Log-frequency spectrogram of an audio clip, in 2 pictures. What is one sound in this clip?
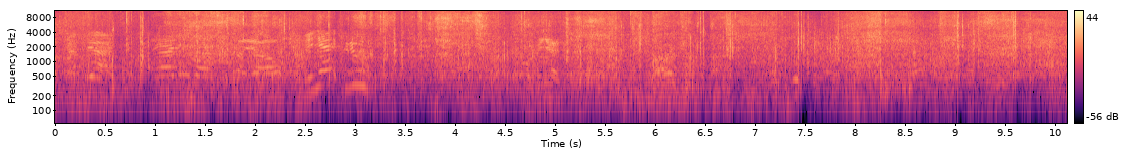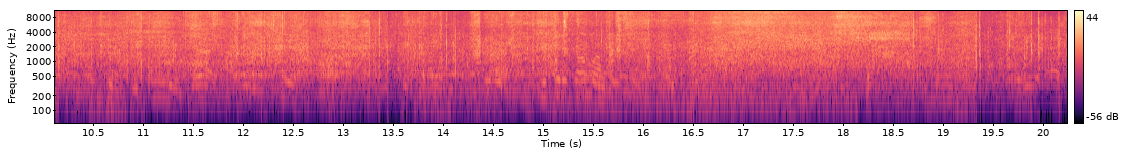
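Men call out and shout to each other across the rink.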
